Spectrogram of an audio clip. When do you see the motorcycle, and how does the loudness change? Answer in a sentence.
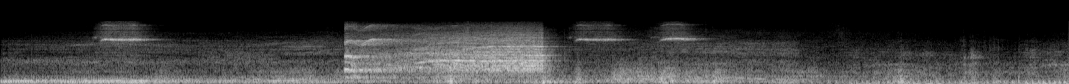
You can hear the motorcycle from 0.0 to 10.6 s, getting quieter.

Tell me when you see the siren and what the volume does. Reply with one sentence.
You can't hear the siren here.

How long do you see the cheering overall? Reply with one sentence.
The cheering can be heard for 2 seconds in total.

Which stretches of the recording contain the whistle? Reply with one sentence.
The whistle can be heard from 0.9 to 1.5 s and from 5.7 to 7.0 s.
